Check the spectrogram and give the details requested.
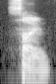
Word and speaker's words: Samhain: Sown. Yeah, it's sown. It's pronounced.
